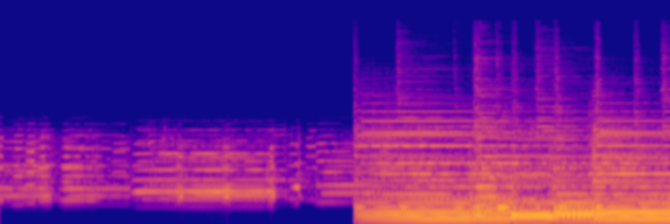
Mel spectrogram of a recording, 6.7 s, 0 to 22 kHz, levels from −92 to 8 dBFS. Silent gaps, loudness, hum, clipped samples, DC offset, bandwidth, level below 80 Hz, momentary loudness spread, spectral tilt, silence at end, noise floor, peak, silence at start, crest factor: none; -17 LUFS; none; under 0.1%; under 0.1%; 9 kHz; -26 dBFS; 21 LU; -8.5 dB/octave; 0 s; -41 dBFS; -6 dBFS; 0 s; 12 dB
